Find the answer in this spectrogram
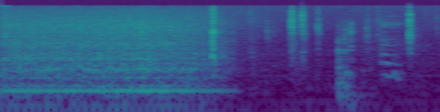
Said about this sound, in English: At MIRA, the Motor Industry Research Association, manufacturers commission experts to analyse and refine the engine vibration, tyre and wind noise, and engine noise as it's heard by the driver.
